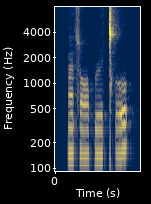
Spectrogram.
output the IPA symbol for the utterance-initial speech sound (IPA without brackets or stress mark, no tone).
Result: ã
